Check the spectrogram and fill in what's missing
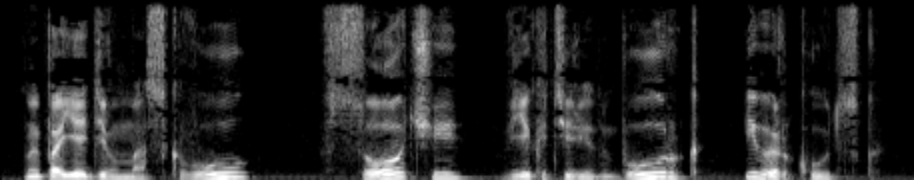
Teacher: IC6 can also be used to signal pauses. Note that IC6 is characterized by a sharp rise on the stressed syllable, followed by a high and level tone.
